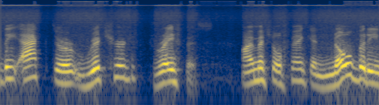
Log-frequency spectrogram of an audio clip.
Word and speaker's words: Dreyfuss: who learned recently that for his entire life he has been mispronouncing his last name. Dreyfuss will next appear in the HBO movie Prisoner of Honor, based on the historic Dreyfus affair, spelled the same but pronounced differently, in which the man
